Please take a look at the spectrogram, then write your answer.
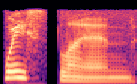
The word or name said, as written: wasteland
